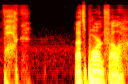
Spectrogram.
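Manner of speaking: low, dry delivery with a chuckle; deadpan buddy line. Retold or imitated. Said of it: "just saying".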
